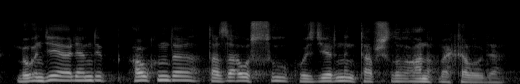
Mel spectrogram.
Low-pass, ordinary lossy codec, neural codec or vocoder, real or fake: none; none; codec, 16 kHz, about 1 kbps, DyCAST, with the encoder's durations; fake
